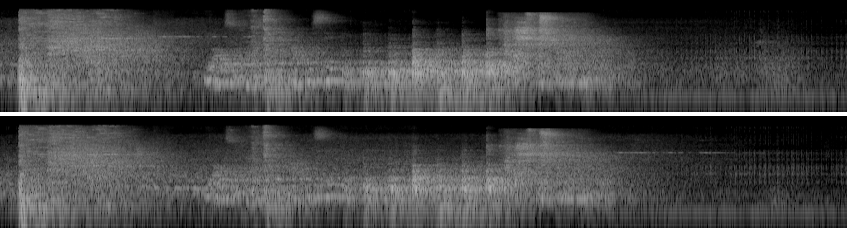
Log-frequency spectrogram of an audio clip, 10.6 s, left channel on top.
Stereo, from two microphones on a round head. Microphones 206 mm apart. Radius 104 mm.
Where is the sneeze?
80° left, 1.0 m.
